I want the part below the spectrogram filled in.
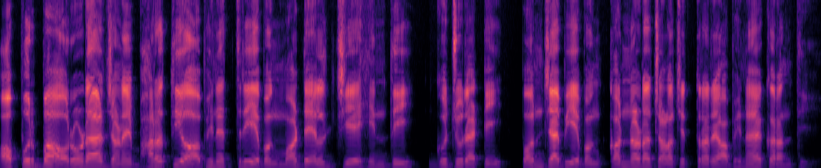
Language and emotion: Odia, neutral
